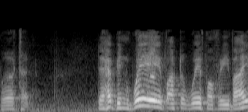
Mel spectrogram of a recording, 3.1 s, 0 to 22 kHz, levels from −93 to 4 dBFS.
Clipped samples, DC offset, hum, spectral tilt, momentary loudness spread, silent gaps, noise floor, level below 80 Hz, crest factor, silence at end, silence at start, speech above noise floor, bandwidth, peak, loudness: under 0.1%; under 0.1%; none; -7.5 dB/octave; 18 LU; none; -52 dBFS; -56 dBFS; 14 dB; 0 s; 0 s; 31 dB; 7 kHz; -8 dBFS; -21 LUFS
